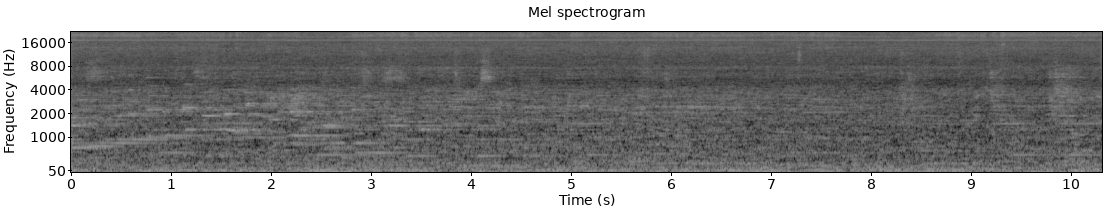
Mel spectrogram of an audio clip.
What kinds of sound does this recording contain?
music from a fixed source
